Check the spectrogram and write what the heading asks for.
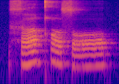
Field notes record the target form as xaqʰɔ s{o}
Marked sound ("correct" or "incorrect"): incorrect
